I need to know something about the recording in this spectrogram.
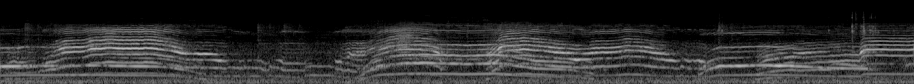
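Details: Angry domestic cat yowling loudly, a run of strained, harmonic wails that rise and fall in quick succession, with a few harsh breaks between calls.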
